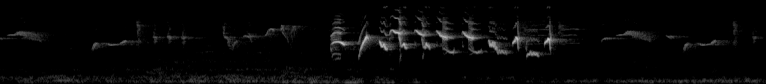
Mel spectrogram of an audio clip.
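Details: Oriental magpie-robin song used as a lure and master recording for training birds whose singing has not yet opened up: scattered rising whistles, then a dense burst of rapid, varied sharp notes, ending in softer whistled phrases over a faint low hum.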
